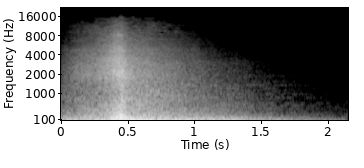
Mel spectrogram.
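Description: Logo-reveal sound effect: a whoosh over a deep low boom, loudest about half a second in, then fading away over the next second and a half.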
